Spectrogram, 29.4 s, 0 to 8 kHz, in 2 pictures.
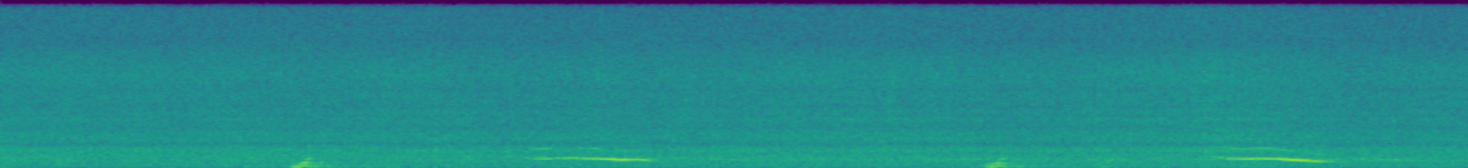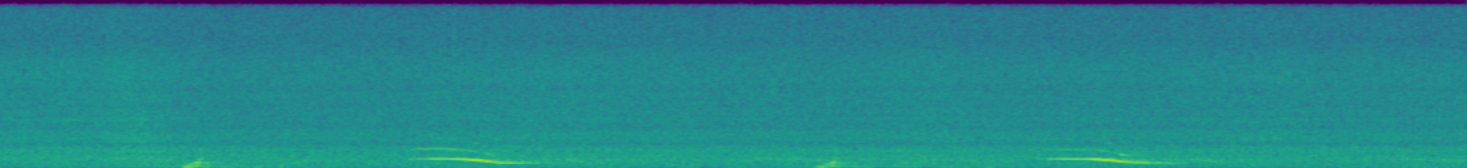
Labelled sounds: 5.3	5.5	humpback whale, 0.88 to 1.0 kHz
12.4	12.9	humpback whale, 0.78 to 1.0 kHz
18.8	19.5	humpback whale, 0.78 to 1.0 kHz

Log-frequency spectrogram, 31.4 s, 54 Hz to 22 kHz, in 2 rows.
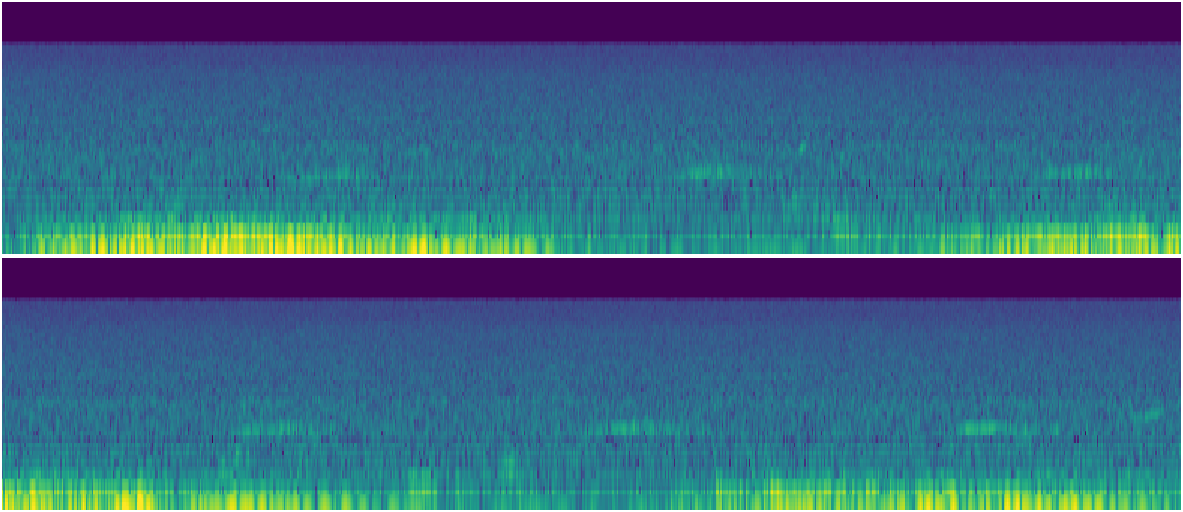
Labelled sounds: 3.5	3.7	humpback whale, 0.99 to 1.2 kHz

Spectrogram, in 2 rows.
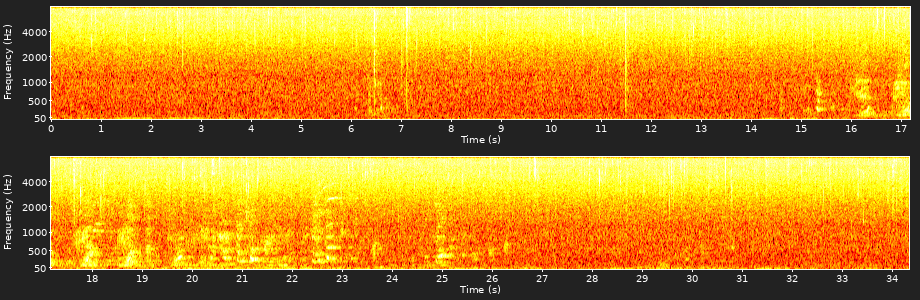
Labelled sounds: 16.0	16.4	humpback whale, 0.78 to 1.2 kHz
17.9	18.2	humpback whale, 1.0 to 1.2 kHz
22.7	23.0	humpback whale, 2.3 to 2.7 kHz

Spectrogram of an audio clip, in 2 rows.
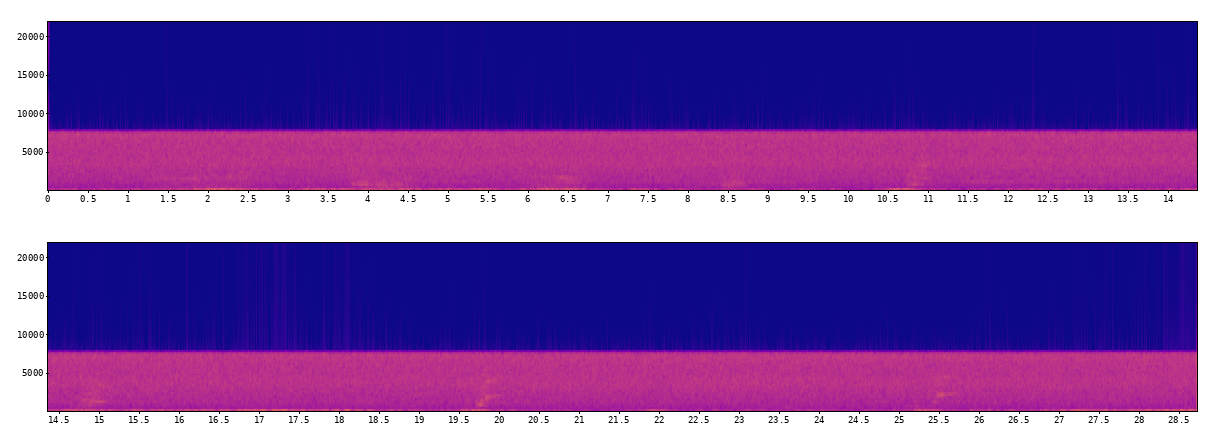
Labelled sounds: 3.8	4.1	humpback whale, 0.83 to 0.99 kHz
6.3	6.6	humpback whale, 1.7 to 1.8 kHz
10.7	11.0	humpback whale, 0.83 to 0.93 kHz
19.8	20.1	humpback whale, 1.9 to 2.2 kHz
25.5	25.7	humpback whale, 2.0 to 2.5 kHz

